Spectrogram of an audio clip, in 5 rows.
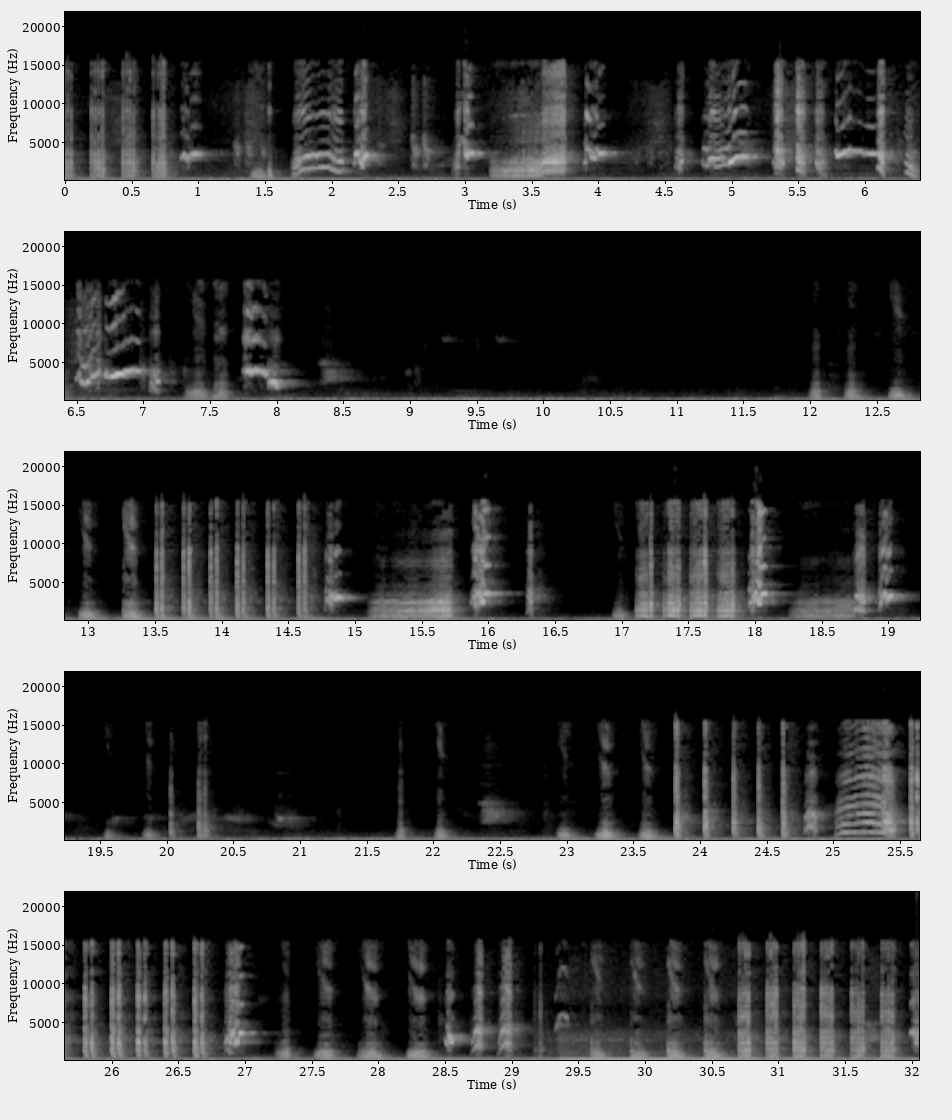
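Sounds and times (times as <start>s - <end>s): bird singing with clicks and chatter: 0.0s - 9.3s, 13.4s - 15.1s, 17.2s - 27.5s, 28.3s - 32.0s.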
